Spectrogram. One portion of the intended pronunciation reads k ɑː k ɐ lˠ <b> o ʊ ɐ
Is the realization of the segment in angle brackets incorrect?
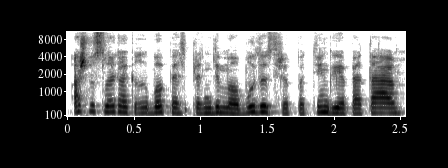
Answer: no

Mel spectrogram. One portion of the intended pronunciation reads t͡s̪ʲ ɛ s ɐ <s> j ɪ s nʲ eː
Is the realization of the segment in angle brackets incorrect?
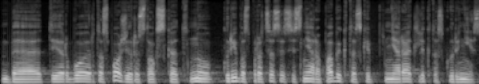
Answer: no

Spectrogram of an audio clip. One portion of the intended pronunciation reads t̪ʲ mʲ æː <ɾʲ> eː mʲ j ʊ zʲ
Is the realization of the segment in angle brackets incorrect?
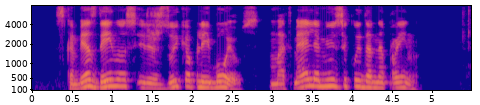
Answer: yes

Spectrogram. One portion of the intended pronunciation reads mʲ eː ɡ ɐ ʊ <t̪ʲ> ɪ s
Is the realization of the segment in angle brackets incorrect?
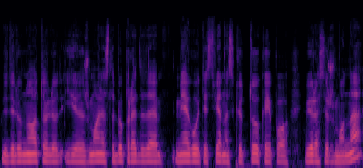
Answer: no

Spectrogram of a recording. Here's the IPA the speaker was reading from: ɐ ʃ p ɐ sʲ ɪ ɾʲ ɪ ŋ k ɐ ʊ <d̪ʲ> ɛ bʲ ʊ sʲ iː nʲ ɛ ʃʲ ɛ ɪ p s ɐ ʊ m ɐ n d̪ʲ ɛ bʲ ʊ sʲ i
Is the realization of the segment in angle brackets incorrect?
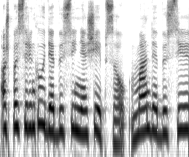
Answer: no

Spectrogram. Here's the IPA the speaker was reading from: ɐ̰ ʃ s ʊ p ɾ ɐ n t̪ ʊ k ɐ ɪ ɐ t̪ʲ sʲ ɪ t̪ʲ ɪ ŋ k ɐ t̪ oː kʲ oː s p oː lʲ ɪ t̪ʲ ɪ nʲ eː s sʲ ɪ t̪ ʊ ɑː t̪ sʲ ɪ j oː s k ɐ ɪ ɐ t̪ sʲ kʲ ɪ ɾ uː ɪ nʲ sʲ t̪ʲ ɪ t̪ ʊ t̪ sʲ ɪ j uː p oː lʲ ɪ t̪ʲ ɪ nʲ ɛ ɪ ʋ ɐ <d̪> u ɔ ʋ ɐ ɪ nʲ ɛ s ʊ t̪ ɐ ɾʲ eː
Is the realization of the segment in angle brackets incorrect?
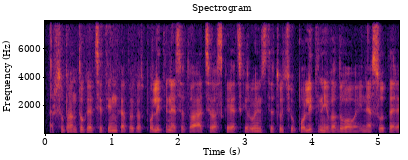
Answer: no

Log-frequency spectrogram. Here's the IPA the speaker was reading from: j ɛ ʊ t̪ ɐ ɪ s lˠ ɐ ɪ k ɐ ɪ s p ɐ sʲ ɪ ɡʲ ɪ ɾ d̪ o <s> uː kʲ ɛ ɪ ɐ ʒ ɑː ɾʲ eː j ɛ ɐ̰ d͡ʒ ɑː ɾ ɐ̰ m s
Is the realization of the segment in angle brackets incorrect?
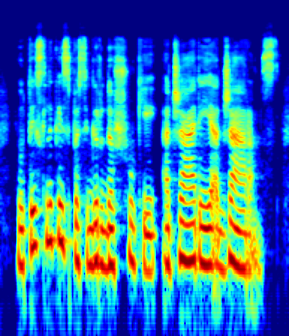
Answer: yes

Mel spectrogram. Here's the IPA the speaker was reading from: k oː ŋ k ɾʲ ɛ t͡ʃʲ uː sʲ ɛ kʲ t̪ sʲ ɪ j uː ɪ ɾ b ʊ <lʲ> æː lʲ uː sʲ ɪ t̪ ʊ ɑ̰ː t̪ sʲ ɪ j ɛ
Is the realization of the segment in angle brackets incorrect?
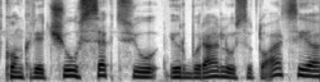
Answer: yes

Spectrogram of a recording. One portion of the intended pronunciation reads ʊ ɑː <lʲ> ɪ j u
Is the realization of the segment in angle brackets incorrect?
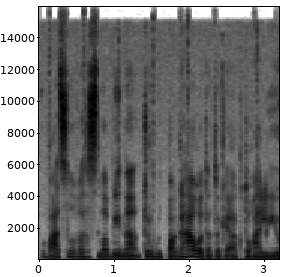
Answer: no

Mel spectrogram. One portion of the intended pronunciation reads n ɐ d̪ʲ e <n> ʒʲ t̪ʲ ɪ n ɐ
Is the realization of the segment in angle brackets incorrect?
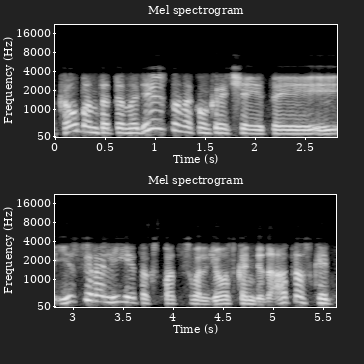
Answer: yes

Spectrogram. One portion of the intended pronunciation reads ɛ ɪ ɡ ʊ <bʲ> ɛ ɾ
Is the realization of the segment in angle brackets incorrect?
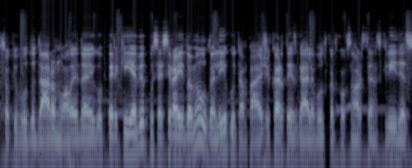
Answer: yes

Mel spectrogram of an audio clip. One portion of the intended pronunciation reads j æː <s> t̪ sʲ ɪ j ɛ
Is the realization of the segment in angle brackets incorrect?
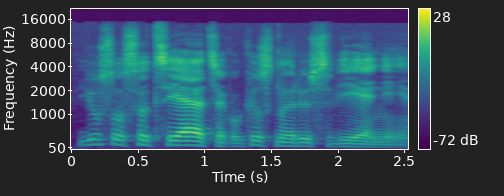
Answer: yes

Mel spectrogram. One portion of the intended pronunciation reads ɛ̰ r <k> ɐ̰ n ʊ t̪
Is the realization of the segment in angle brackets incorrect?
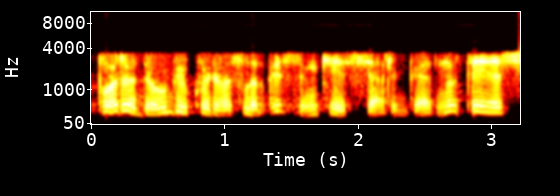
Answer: yes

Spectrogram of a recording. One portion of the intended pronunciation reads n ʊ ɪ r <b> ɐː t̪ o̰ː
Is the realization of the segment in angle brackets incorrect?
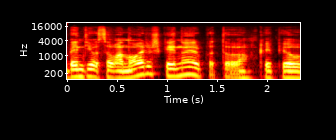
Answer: yes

